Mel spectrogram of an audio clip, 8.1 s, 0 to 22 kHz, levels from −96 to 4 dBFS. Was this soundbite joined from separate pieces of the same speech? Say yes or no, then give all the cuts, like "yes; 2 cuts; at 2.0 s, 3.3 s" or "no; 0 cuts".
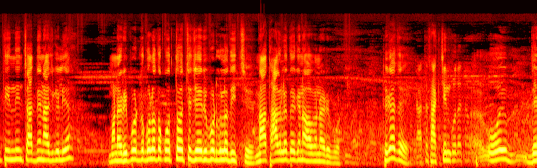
no; 0 cuts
